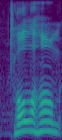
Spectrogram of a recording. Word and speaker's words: Tullahoma: Tullahoma.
